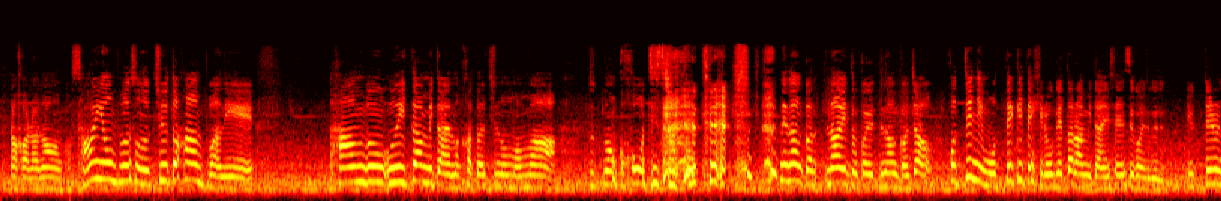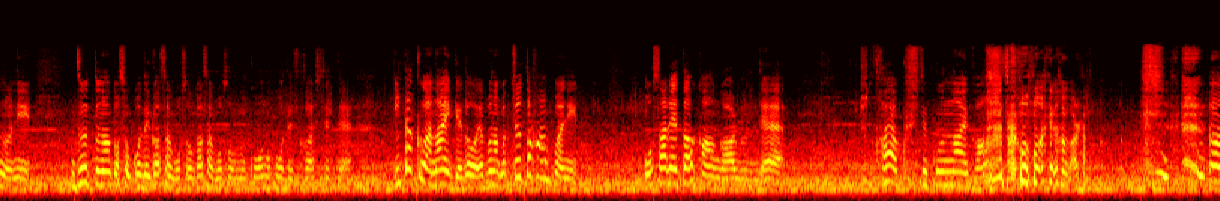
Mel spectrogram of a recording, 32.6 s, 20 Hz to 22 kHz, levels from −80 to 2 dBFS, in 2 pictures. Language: Japanese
